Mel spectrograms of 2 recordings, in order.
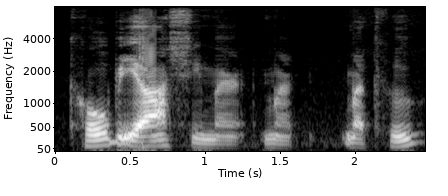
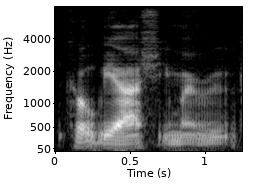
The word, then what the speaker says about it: Kobayashi Maru: Kobayashi Maku? Kobayashi Maku? Maru. M-A-R-U. M-A-R-U. I got to find out about that. Yeah. Kobayashi Maru.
